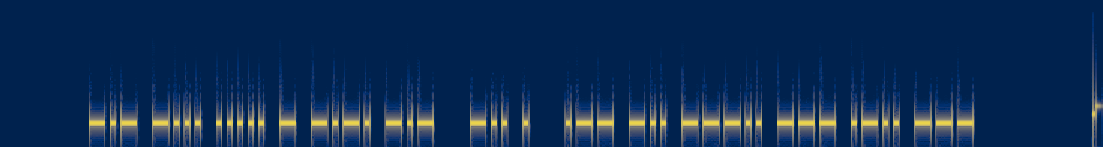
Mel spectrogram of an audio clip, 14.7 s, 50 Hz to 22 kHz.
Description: Morse code, heard as a keyed tone, about 17 wpm, 700 Hz. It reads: KB5TCK DE WD8OLO
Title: USA Callsign DE Callsign - 6 Characters - 17wpm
